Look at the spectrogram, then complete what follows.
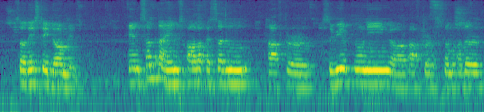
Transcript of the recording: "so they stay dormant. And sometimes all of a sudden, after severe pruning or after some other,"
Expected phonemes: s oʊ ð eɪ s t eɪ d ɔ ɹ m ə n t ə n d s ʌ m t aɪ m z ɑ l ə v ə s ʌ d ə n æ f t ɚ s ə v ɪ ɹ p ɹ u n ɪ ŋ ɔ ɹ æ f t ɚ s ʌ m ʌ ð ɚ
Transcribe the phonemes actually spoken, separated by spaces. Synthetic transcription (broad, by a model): s oʊ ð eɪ s t eɪ d ɔ ɹ m ə n t ə n d s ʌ m t aɪ m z ɑ l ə f ə s ʌ d ə n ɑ f t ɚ s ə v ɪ ɹ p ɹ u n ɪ ŋ ɔ ɹ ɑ f t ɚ s ʌ m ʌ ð ɚ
